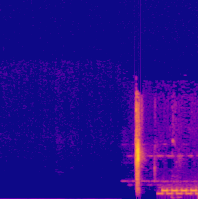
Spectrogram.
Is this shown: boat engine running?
no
